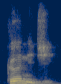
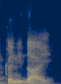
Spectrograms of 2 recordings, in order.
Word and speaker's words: Canidae: E aí a gente não fala o A. A gente fala D. Né? A gente não fala família Felidae. A família é Felidae. Okay? O A é mudo. Para todos eles. Toda a família a gente não vai falar o A. Canidae não é Canidae.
